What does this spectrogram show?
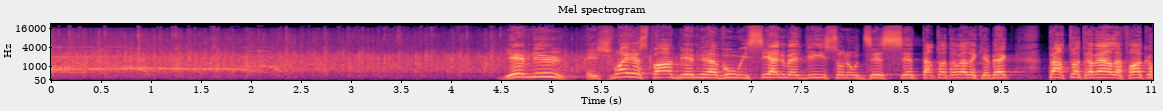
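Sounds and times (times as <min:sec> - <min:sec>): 
congregation applauding at an Easter church service: 0:00.0 - 0:07.2
speech: 0:04.5 - 0:11.0.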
